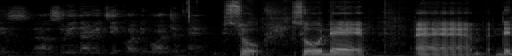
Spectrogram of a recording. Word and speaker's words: Côte d'Ivoire: He says the pronunciation is La Côte d'Ivoire in French.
